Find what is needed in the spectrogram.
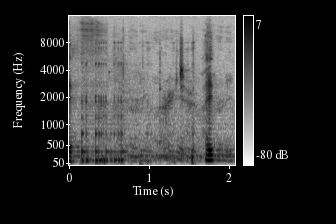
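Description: Speech: a man hesitates, saying "I," pausing, then "I" again. In the pause there are faint background voices and a small knock.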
